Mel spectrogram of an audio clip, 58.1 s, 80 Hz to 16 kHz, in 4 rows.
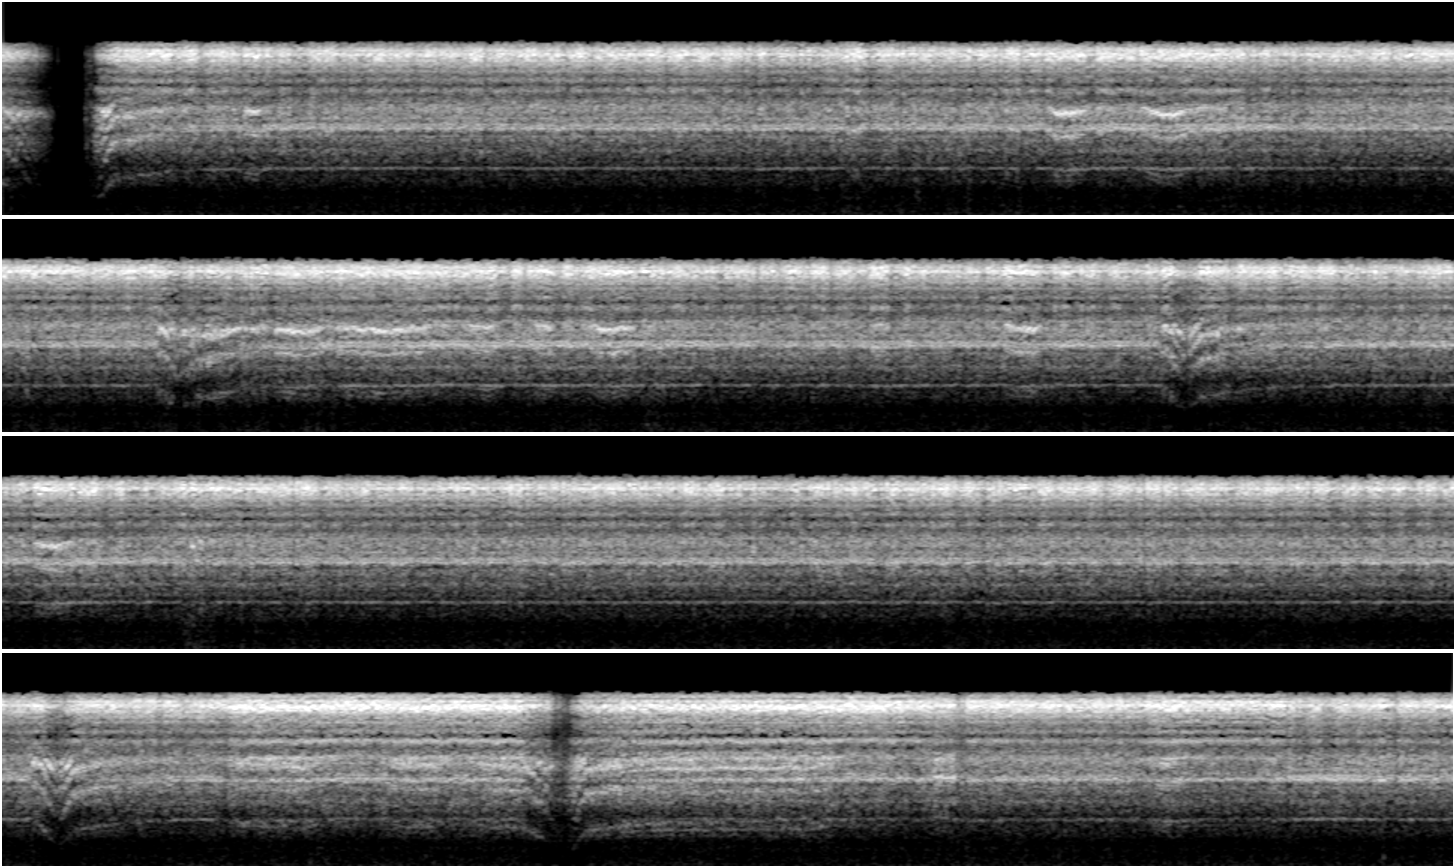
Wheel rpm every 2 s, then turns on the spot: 110, 230, 230, 230, 230, 230, 230, 220, 190, 220, 230, 230, 220, 200, 230, 230, 230, 230, 230, 230, 230, 230, 210, 220, 160, 200, 230, 230, 230.
none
